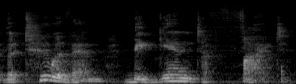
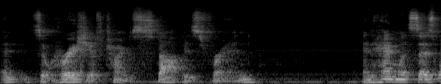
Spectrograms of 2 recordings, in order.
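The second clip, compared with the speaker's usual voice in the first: usual speaking voice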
